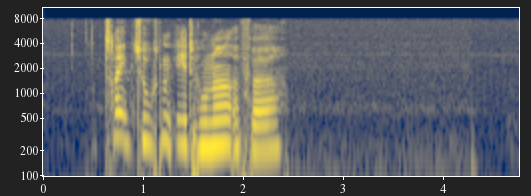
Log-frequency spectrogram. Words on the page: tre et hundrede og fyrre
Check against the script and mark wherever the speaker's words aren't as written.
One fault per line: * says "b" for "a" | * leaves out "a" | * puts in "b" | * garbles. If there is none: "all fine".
* puts in "tusind"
